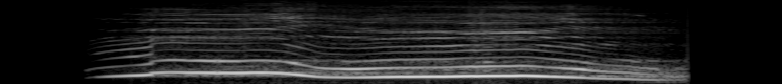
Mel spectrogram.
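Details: Loud, close wolf howl lasting about three seconds, rising at the start, dipping, then holding a slightly wavering mid-pitched tone before ending abruptly, with no other sounds.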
